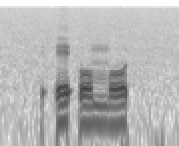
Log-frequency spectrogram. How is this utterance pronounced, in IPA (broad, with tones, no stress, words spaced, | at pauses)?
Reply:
ʔe˧˥ʔo˧mo˧˥t̚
